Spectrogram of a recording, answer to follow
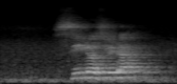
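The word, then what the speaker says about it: Psilopsida: सिलोसिडा एपिसिडोपिसिडा न पढ़ो हैप्पी ऐं हीअ पी साइलेंट आहे इन जे करे हिनखे सिलोसिडा पढ़बो पिसिडोपिसिडा न पढ़बो.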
